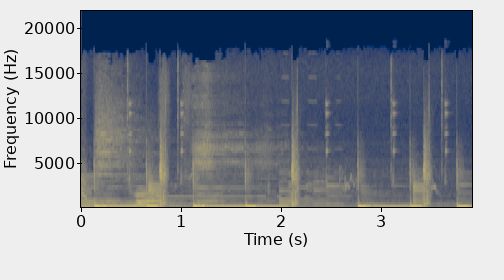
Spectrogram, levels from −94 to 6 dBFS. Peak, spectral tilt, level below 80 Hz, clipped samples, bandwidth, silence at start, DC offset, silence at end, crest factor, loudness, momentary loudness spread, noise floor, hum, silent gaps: -4 dBFS; -5 dB/octave; -18 dBFS; under 0.1%; 17 kHz; 0 s; under 0.1%; 0 s; 14 dB; -20 LUFS; 8 LU; -36 dBFS; none; none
